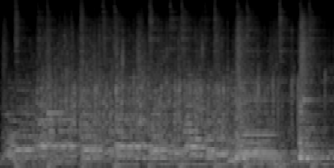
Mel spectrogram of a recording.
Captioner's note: audience applauding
